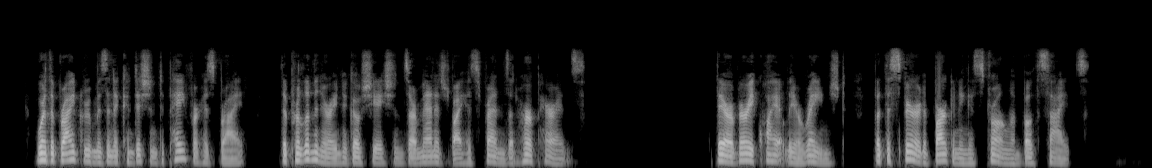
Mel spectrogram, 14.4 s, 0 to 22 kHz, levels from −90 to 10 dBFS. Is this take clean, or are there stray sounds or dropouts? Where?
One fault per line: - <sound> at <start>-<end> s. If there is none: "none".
none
